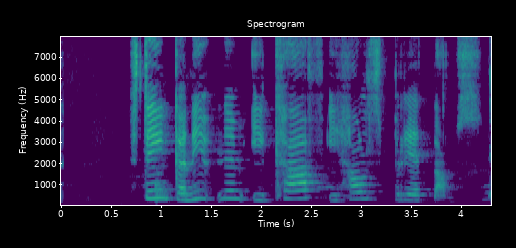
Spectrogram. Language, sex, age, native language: Icelandic, female, 12, Icelandic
